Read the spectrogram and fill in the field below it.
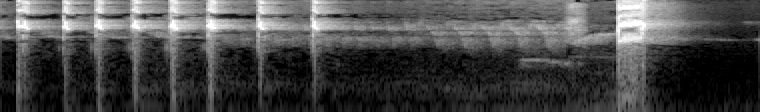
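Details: Lovebird giving a long chattering trill, meant to provoke other lovebirds into answering: a run of seven sharp, high, evenly spaced chirps, then a faint buzzy trail and one loud harsh burst near the end.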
